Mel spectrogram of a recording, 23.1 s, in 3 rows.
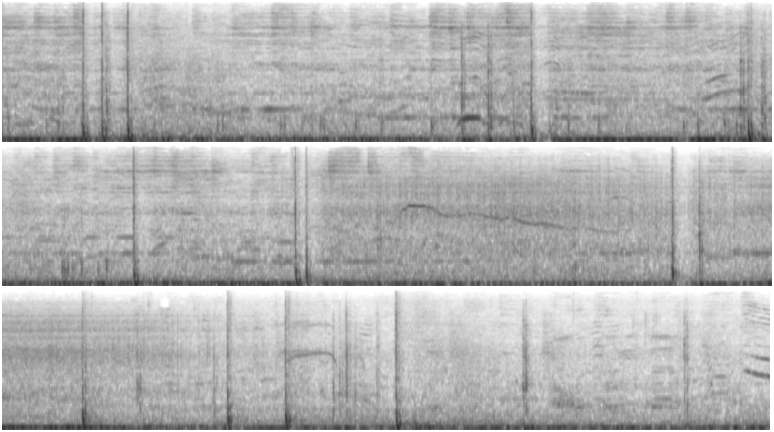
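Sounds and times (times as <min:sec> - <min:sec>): fireworks shells bursting: 0:07.5 - 0:20.8.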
